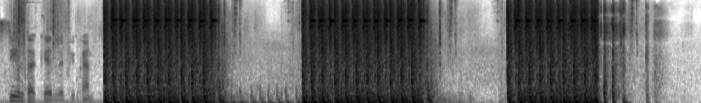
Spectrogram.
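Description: A rifle fires rapid automatic bursts.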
